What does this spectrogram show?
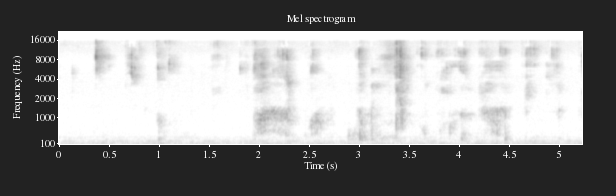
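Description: Close-miked chewing of a mouthful of pizza, with irregular wet clicks and smacks of the mouth, over a steady low hum.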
